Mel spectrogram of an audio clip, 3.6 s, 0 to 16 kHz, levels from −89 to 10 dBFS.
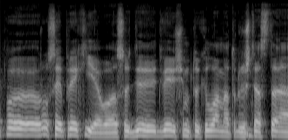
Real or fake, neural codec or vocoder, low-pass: real; none; 14.4 kHz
